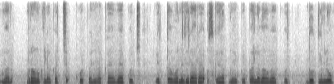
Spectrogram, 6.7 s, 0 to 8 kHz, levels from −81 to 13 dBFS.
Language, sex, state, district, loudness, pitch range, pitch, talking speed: Hindi, female, Uttarakhand, Uttarkashi, -18 LUFS, 205-215 Hz, 210 Hz, 260 wpm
